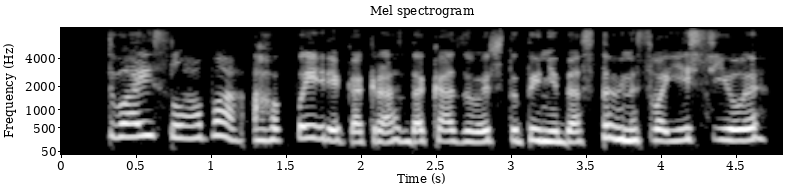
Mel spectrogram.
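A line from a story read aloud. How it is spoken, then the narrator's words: Booming laughter. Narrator (Russian): Раскатисто засмеялась Амрена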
